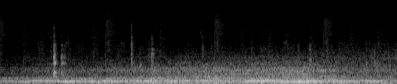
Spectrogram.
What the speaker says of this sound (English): So this is the standard sound for this AMG EQS when you accelerate.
